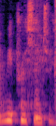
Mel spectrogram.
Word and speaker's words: reprocentrism: So, like, I know one that you've spoken about previously, is it called reprocentrism? – Oh, yeah. – Am I saying it correctly? – Yeah, reprocentrism.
